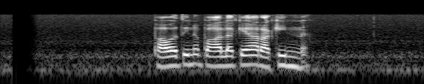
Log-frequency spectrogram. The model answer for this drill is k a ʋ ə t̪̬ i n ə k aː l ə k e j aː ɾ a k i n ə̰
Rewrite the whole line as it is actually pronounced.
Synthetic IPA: p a ʋ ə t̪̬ i n ə p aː l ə k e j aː ɾ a k i nː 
